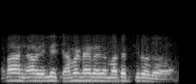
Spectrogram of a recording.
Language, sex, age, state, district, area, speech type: Kannada, male, 18-30, Karnataka, Chamarajanagar, rural, conversation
